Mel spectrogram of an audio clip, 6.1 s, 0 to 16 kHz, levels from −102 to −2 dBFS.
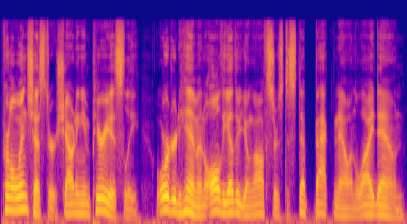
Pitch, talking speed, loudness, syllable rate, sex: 115 Hz, 185 wpm, -18 LUFS, 5.6 syllables/s, male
